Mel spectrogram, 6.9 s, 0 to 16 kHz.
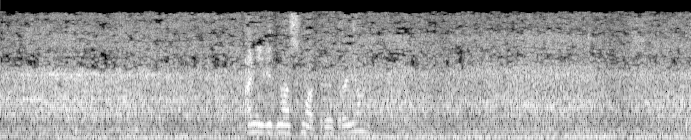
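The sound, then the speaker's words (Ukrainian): A steady, low rumble of vehicle engines runs unbroken through the whole clip as a group of saboteurs' vehicles turns again on a street, filmed by a local resident around 7 to 8 a.m. on 27 February, with a man speaking briefly over it midway. “Ребята думают, куда ехать. Еще раз поворачивают у нас.”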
